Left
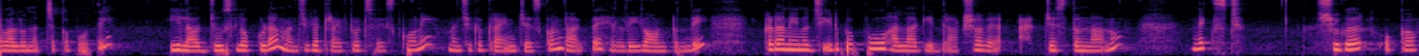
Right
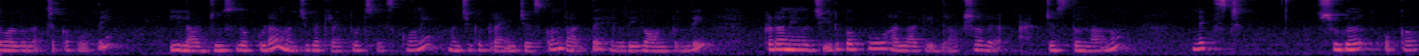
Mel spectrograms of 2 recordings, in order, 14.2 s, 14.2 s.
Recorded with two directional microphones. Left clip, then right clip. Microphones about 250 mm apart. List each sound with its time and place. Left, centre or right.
0.0 s a woman's voice: left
